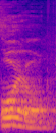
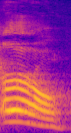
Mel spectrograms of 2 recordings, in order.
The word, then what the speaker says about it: oil: messing with the kitchen in New Orleans we have a way of saying the word oil mom - um how you say oil sometimes oil no that's not how you say it you say Earl or Oh mommy that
